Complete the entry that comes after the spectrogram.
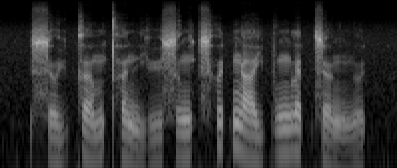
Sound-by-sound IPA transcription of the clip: s ɵ˨˥ ɥ k ɐ˨˥ m t̪ʰ ɐ˨˩ n j yː˨ s ʊ˧ ŋ t͡sʰ ɵ˥ t̚ ŋ aː˧ j p ʊ˥ ŋ l ɐ˥ t̚ s œː˨˩ ŋ n̪ ɵ˨˥ t̚

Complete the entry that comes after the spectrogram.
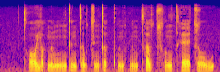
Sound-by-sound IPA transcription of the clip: t̪ʰ ɔː˨˧ j ɐ˨ p̚ n̪ ɐ˨˩ m ŋ ɪ˥ ŋ t̪ ɵ˨˩ n t̪ ɐ˨ w t͡s ɪ˨˥ ŋ t̪ ɐ˨˥ p̚ kʷʰ ɐ˨ n kʷ ɐ˨˥ n t̪ʰ ɐ˧ w t͡sʰ ʊ˨˧ ŋ t̪ʰ ɛː˨ t͡s o˨˥ w

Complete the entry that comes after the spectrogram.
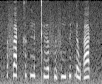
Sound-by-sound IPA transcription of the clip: f a˦˥ k̚ x ə˦˥ k̚ n ə˦˥ k̚ t̪ʰ ɨ˧˥ ə̯ f ɨ˨˩˨ f ə˧ ŋ k ɨ˦˥ t̚ j ə˨˩ w ʔ a˦˥ k̚

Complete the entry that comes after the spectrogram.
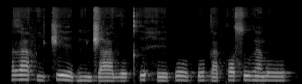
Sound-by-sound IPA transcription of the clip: ɣ a˦ f i˨ t͡ʃ eː˦˨ ɓ ĩ˨ d͡ʒ aː˨ v o˨ kʰ ɪ˦ h eː˨ p oː˦˨ k͡p o˦ ɡ a˨ k ɔ˦ s u˦ l ã˦ β oː˦

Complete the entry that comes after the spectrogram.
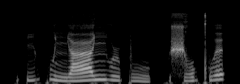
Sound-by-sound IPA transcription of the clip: ʔ i kʷ ʌ ɲ aː ɲ u ɹ p u | ʃ o kʷʼ ɛ

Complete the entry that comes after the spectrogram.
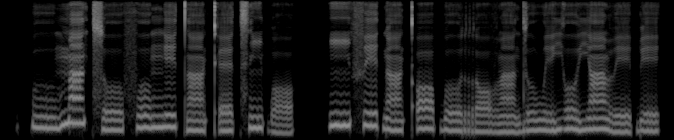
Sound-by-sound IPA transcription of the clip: k͡p uː˨ m ã˦ t͡s oː˨ f o˦ ŋ e˦ t ã˨ kʼ ɛ˨ t͡s ĩ˦ ɓ ɔ˨ | ĩ˦ f e˦ ɗ ã˨ kʼ ɔ˦ ɓ o˨ r ɔ˨ β ã˨ d ʊ˦ w ɪ˨ j o˦˨ j ã˦ β eː˨ ɓ e˦

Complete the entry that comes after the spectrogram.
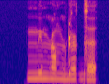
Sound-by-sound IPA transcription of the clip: m y m ɳ ɔ m ɖ ə˞ ɡ ə

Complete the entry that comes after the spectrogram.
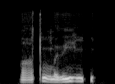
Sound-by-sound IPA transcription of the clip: ɒ tˤ ŋ͡m ʉ j i ʔ

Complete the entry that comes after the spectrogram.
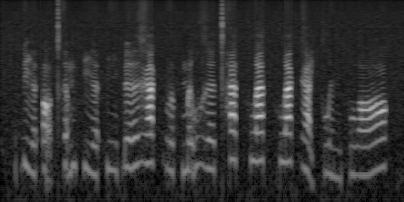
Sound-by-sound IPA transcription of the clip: ɗ i˧˩ ə̯ ʔ ɔ̰˧˨ t̪ʰ ə̰˧˥ m ʔ i˧˩ ə̯ ʔ i̤˨˩ ɗ əː˨˦ ɣ a˦˥ k̚ v ə˨˩ p̚ m ə̰˧˥ w ɣ əː˧ t̪ʰ a˦˥ t̚ k w a˦˥ t̚ k w a˦˥ k̚ ɣ a̰˧˨ j k w ə̤˨˩ n k w ɔ˨˦

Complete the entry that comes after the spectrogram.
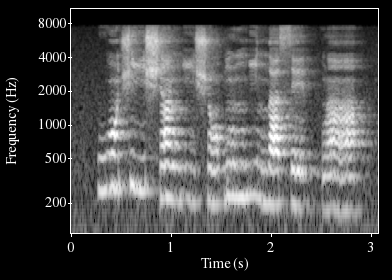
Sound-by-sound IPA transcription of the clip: w ɔ̃˦ ʃ iː˦ ʃ ã˧ ŋ iː˨ ʃ ɔ̃˨ ɓ ũ˦ ŋ i˦˨ n a˨ s eː˨ kʷ ã˨

